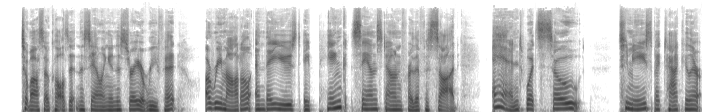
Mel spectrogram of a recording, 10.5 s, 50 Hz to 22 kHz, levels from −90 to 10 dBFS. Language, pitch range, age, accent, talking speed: English, 140-165 Hz, 40-59, American, 150 wpm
